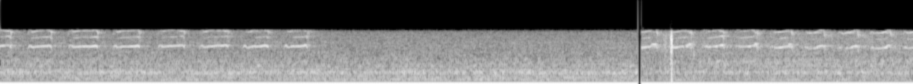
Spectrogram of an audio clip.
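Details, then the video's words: Young sparrowhawks begging as they are fed: rapid high chirping, a brief dropout and a sharp click a little before the five-second mark, then chirps resuming, with low rumble underneath. "Young Sparrow Hawks."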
